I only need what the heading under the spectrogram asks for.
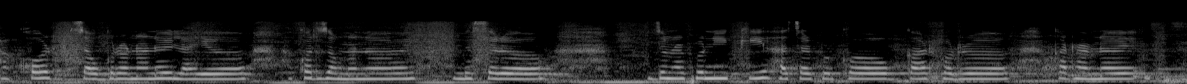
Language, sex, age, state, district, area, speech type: Bodo, female, 18-30, Assam, Chirang, rural, spontaneous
